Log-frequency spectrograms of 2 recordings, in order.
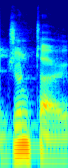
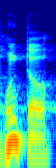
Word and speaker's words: Junto: the first one is the junto or perhaps it is better pronounced the junto because in junto in Spanish means together and so I'm going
